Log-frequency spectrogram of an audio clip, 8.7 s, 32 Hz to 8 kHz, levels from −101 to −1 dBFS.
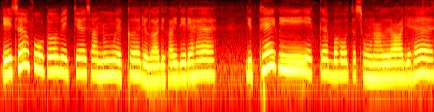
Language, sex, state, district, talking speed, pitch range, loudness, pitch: Punjabi, female, Punjab, Kapurthala, 115 wpm, 180-220 Hz, -16 LUFS, 200 Hz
